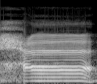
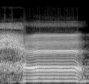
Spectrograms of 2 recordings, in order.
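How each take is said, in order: Both takes have the same delivery.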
